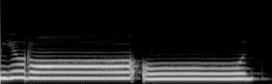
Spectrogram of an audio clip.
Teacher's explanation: را پور پڑھیں گے کیونکہ را کے اوپر زبر ہے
